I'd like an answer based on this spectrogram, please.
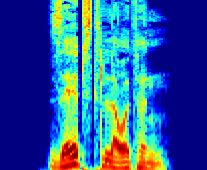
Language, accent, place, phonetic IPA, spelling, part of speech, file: German, Germany, Berlin, [ˈzɛlpstˌlaʊ̯tn̩], Selbstlauten, noun, De-Selbstlauten.ogg
- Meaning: dative plural of Selbstlaut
